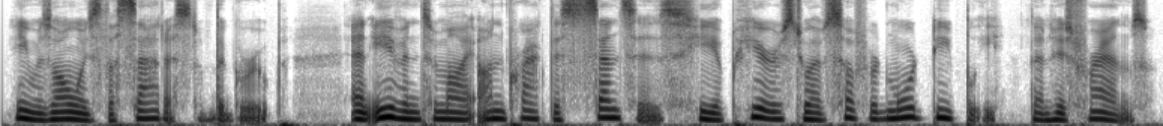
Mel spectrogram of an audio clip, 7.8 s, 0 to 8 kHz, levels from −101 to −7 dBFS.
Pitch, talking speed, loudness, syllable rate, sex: 175 Hz, 185 wpm, -18 LUFS, 5.1 syllables/s, female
